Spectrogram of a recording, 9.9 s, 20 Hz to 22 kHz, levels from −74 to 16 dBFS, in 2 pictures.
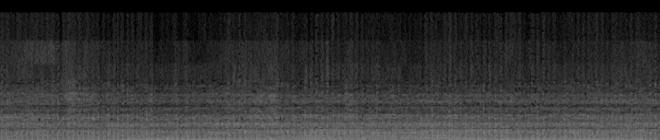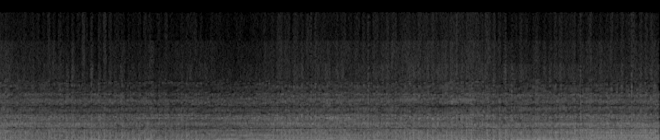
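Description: Throughout the clip the audio has likely passed through Opus compression in its music (CELT) mode at a low rate, with a grain that fits something around 24 kbps. Short of bits, the encoder keeps each band's overall energy but refills detail by copying lower bands or injecting noise. The damage is plainly audible: the sound turns rough, grainy and noisy rather than swirling, though the bandwidth stays full, reaching about 20.1 kHz.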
